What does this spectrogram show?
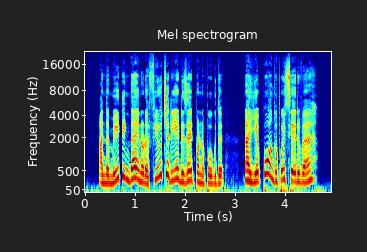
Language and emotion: Tamil, fearful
